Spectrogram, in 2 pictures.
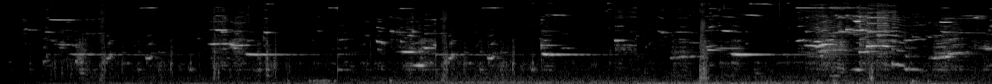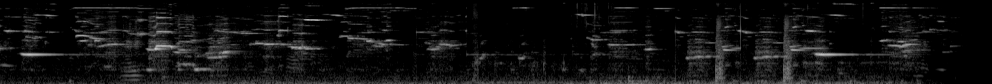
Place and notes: Kostrena, Croatia - swings
old swings by the beach - Nagra Ares-M
10 April 2011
